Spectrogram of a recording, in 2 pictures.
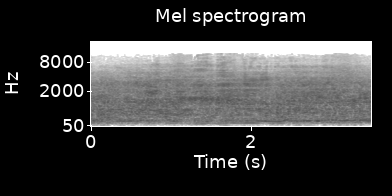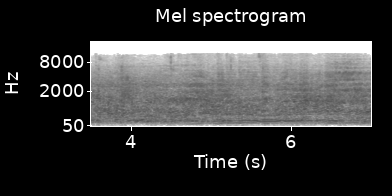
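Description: Motocross bikes climbing a hill during an MX2 race at the 2012 MXGP of Bulgaria, a steady loud wall of revving engines that rise and fall in pitch together, with no clear break.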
